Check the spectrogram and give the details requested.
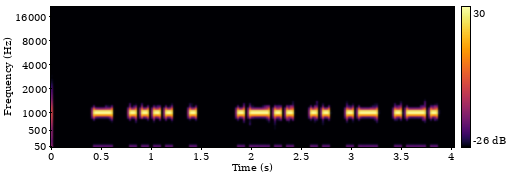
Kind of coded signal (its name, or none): Morse code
